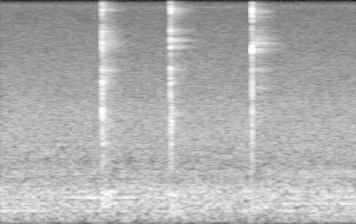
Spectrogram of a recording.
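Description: A metal latch handle clicks and rattles.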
